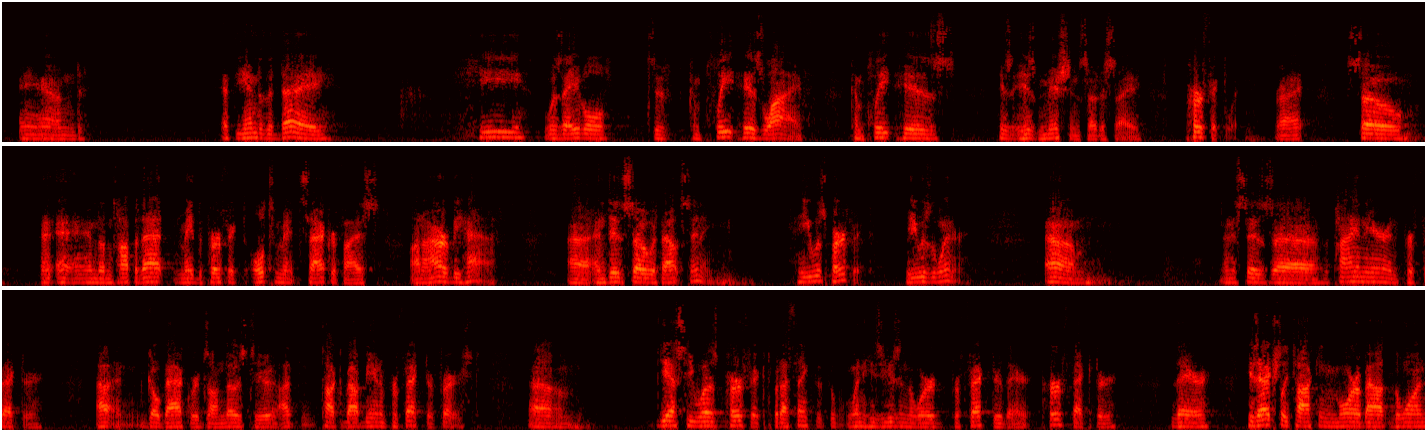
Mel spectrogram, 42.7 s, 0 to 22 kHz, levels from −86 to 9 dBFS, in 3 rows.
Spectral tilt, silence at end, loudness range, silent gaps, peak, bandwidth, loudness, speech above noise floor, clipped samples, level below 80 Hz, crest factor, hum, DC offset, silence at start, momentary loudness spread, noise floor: -5.5 dB/octave; 0 s; 4 LU; none; -20 dBFS; 16 kHz; -44 LUFS; 36 dB; under 0.1%; -70 dBFS; 24 dB; none; under 0.1%; 0.15 s; 15 LU; -79 dBFS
